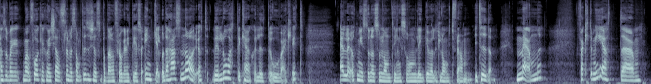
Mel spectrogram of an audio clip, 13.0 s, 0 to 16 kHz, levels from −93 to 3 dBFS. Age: 20-39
